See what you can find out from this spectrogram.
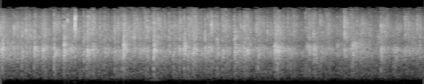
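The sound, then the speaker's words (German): A large crowd applauds steadily, many hands clapping in a dense, continuous wash of sound that holds at an even level for several seconds without any voices. “Habt ihr einen Applaus für die?”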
